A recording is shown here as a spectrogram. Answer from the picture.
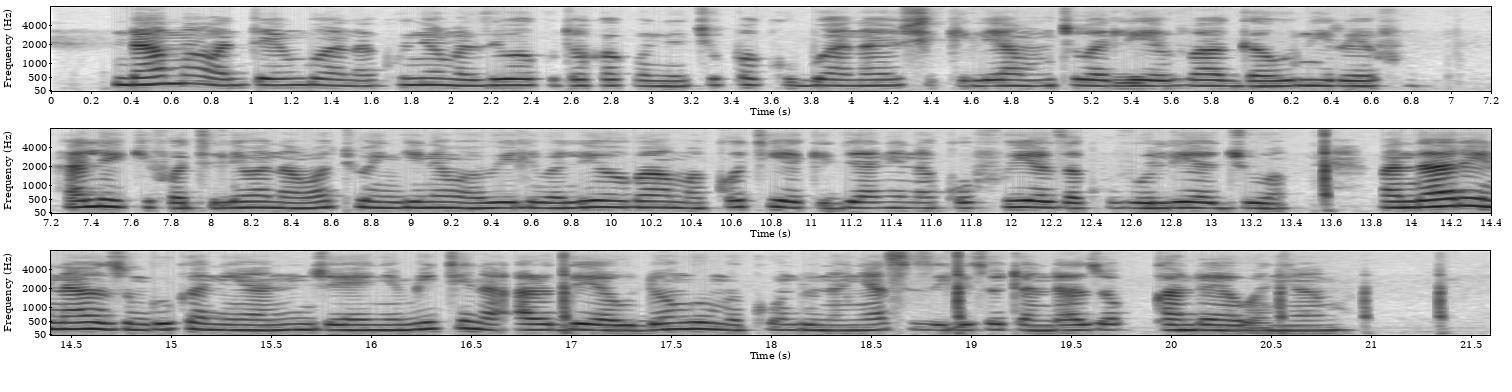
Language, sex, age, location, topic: Swahili, female, 18-24, Nairobi, government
